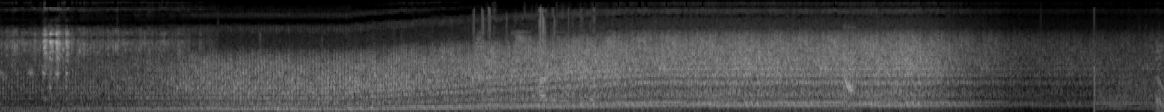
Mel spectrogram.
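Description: Propeller fighter plane engine in a video game, a loud sustained drone that rises in pitch and holds steady before fading near the end, heard alone.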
